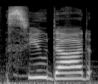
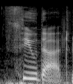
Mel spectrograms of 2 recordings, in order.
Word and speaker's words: Ciudad: Well, it's Ciudad or Ciudad. – You can say it either way.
